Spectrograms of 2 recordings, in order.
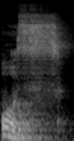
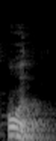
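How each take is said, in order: First: The word ends with an s sound. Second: The word ends with a t sound. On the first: The speaker calls it wrong. "not os" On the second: The speaker calls it right. "It sounds as 옷"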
